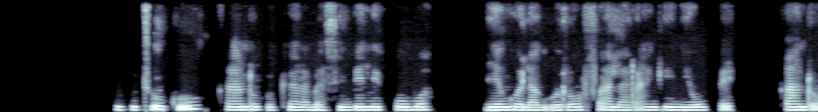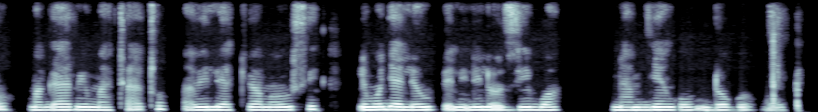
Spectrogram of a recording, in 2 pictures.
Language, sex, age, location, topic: Swahili, female, 18-24, Mombasa, government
